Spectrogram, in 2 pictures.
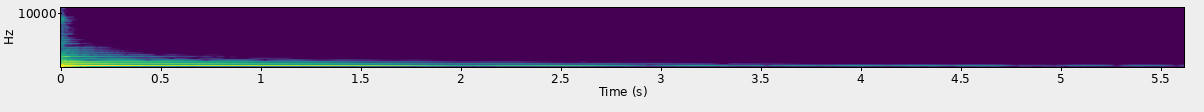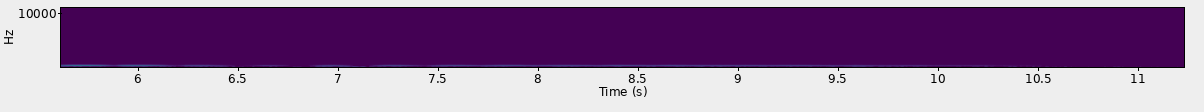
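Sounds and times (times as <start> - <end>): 
harp: 0.0 - 2.4.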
